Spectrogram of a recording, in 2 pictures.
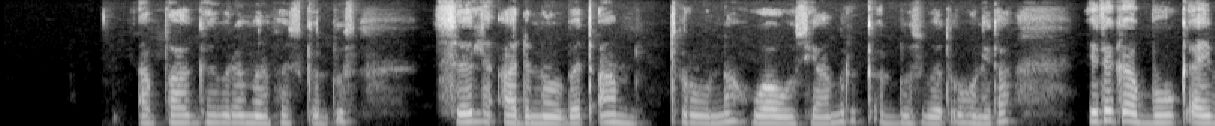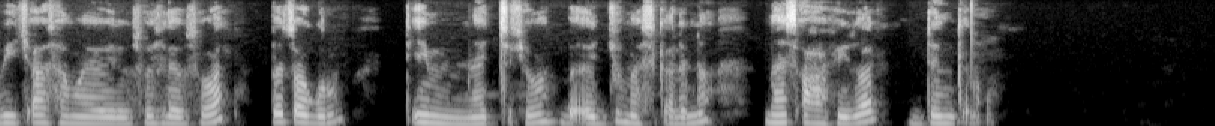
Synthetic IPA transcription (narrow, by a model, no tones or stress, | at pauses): ʔabːaɡəβɾəmənfəskʼɨd̪ːus | sɨlad̪nəwbət̪ʼamt̪ʼɨɾuɨnːawawsijamɨɾkʼɨd̪ːusbət̪ʼɨɾuhune̞t̪ʰa | jɛt̪ʰəkʼəbːəukʼəjβit͡ʃʼasəmajawilɨβso̞t͡ʃːləβsəwal | b̥əsʼəɡuɾum | t̪ʼimnət͡ʃʼːsiho̞nbəʔɨd͡ʒːuməskʼəlɨnːa | məsʼhafizwal | d̪ɨŋkʼnʔə̰w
